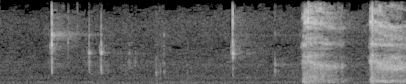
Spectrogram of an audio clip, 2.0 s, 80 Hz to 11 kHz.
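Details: Two short, sharp coughs after quiet mealtime sounds from a 14-month-old eating seaweed soup, who has bronchitis and a runny nose; cough.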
